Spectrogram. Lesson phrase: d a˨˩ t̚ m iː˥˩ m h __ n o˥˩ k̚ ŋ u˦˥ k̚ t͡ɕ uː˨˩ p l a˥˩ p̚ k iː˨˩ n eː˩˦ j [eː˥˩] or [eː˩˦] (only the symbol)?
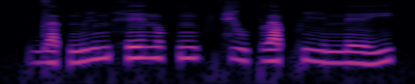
eː˥˩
